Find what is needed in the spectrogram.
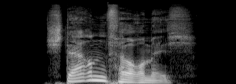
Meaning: stellate, star-shaped
- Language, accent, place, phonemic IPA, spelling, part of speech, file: German, Germany, Berlin, /ˈʃtɛʁnˌfœʁmɪç/, sternförmig, adjective, De-sternförmig.ogg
